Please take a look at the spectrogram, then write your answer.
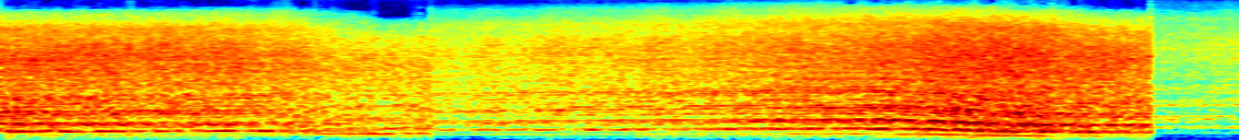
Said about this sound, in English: We are back racing here at Daytona.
